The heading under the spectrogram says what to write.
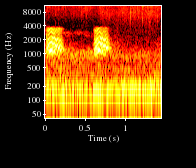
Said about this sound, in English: Oh, what is it? Is it a crow? Is that a crow? What is he? The crow must know where water is.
